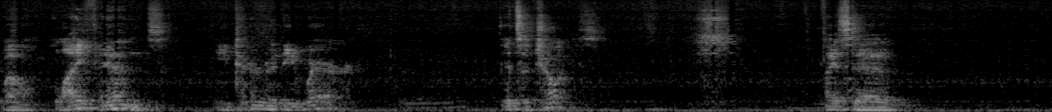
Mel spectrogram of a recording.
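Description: An elderly man speaks calmly in short phrases.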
